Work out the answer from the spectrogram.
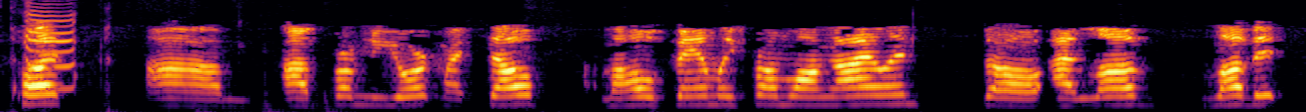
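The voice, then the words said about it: Southern-sounding American accent. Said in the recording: “that is the weirdest Long Island accent I've ever heard ... came out with a southern accent”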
